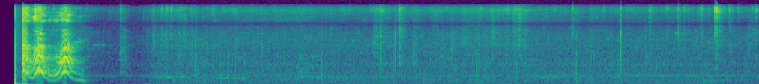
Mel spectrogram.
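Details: Female Bull Terrier puppy, almost five months old, indoors, vocalising in excitement because its owner has food, with other dogs present. One drawn-out, wavering, harmonic 'roo' lasting about a second, then a quiet room with faint rustles and clicks.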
